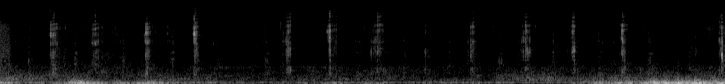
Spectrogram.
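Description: Close-up chewing and biting of crispy-skinned grilled chicken: a string of irregular crunching clicks.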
